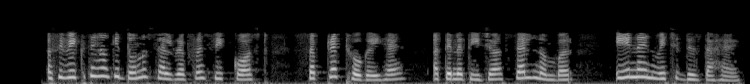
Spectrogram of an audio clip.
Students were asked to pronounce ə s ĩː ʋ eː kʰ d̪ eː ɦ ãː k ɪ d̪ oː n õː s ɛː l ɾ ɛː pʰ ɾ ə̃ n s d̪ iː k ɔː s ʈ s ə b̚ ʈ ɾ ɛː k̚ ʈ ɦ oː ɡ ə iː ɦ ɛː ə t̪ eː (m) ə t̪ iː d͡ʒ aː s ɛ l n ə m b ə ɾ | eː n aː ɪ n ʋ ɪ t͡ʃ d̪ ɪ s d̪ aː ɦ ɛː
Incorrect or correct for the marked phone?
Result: incorrect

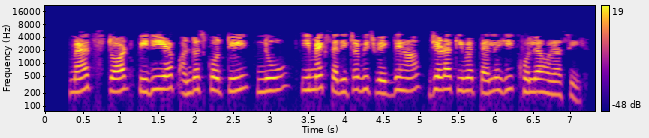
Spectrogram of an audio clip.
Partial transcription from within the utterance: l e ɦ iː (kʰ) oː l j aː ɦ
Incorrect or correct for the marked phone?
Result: correct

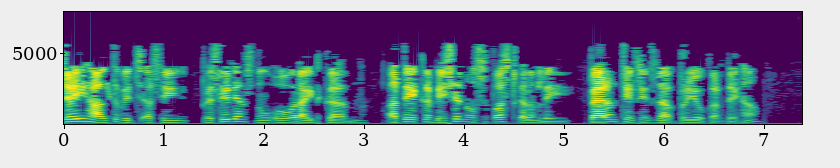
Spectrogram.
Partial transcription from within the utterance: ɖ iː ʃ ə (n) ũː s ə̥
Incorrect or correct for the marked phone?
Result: incorrect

